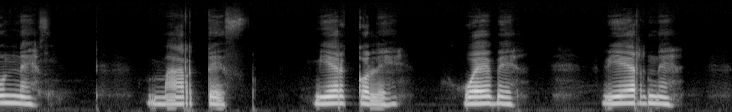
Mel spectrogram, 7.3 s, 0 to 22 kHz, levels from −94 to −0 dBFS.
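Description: No technical faults can be heard anywhere in the recording; the signal holds steady and continuous throughout.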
